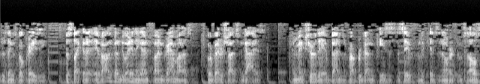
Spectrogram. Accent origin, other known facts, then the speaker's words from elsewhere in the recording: Canada; moved away; also born or lived in Detroit, Michigan, United States / Nova Scotia / British Columbia / Alberta; I was born in Detroit, but raised when I was a kid in Canada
